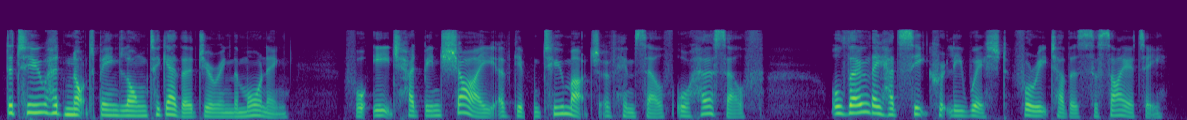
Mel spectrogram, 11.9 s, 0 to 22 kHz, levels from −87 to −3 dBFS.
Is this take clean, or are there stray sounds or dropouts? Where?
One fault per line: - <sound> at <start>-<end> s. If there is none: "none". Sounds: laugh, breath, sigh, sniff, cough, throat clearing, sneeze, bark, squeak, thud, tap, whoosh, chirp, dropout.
- dropout at 5.2-5.3 s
